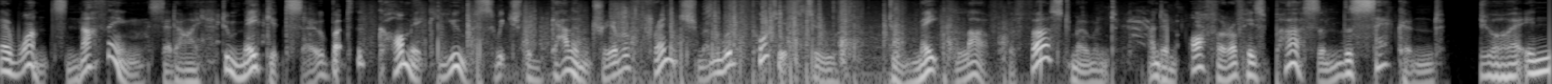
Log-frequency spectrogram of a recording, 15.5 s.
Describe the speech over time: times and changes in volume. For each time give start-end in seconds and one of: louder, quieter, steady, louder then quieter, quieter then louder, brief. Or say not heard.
0.0-15.4 steady.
